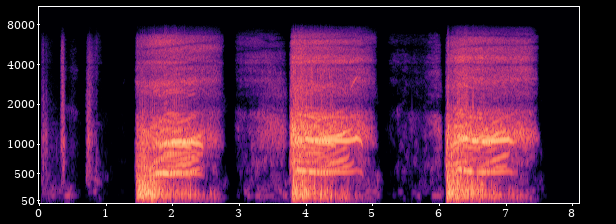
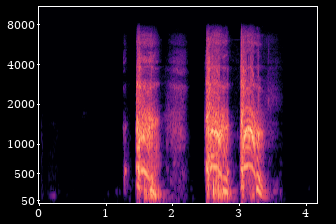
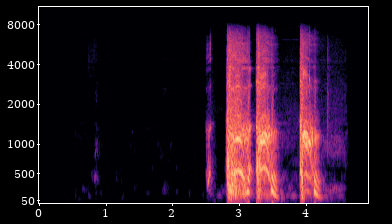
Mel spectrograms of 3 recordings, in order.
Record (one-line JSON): {"exhalation_length": "8.1 s", "exhalation_amplitude": 29544, "exhalation_signal_mean_std_ratio": 0.61, "three_cough_length": "4.2 s", "three_cough_amplitude": 29782, "three_cough_signal_mean_std_ratio": 0.43, "cough_length": "4.9 s", "cough_amplitude": 29126, "cough_signal_mean_std_ratio": 0.39, "survey_phase": "beta (2021-08-13 to 2022-03-07)", "age": "18-44", "gender": "Male", "wearing_mask": "No", "symptom_runny_or_blocked_nose": true, "symptom_fatigue": true, "symptom_headache": true, "smoker_status": "Never smoked", "respiratory_condition_asthma": false, "respiratory_condition_other": false, "recruitment_source": "REACT", "submission_delay": "1 day", "covid_test_result": "Negative", "covid_test_method": "RT-qPCR", "influenza_a_test_result": "Unknown/Void", "influenza_b_test_result": "Unknown/Void"}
